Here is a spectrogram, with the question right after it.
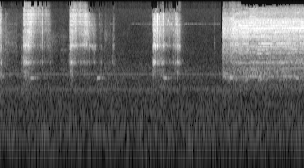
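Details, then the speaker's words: Surgical drill: three short high-pitched whirring bursts then sustained high-speed drilling of the inferior ear canal wall for residual exostosis on the right, during transcanal revision tympanoplasty for severe tympanic membrane lateralization. "okay so I need now to drill out the inferior part of the inter worldall because I think we have some exostosis residual exostosis on the right you can see here"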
